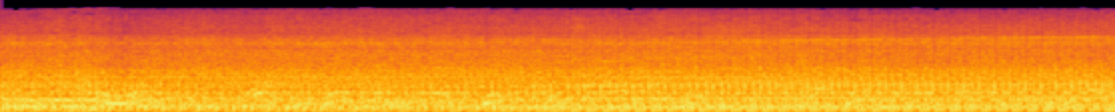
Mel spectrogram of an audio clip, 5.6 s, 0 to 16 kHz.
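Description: MTU 2000-series V8 common-rail diesel in a Peterbilt pulling truck, running steadily and loudly with an even, rhythmic firing beat, controlled by a standalone aftermarket diesel ECU.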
